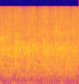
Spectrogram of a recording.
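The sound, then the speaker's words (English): A crowd applauds the sound crew steadily, a dense, even wash of many hands clapping at once with no pauses, loud and sustained for the whole moment with no voices standing out. “If you would do me a favor and just look right to the back over there, and let's give our sound people a round of applause, shall we?”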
